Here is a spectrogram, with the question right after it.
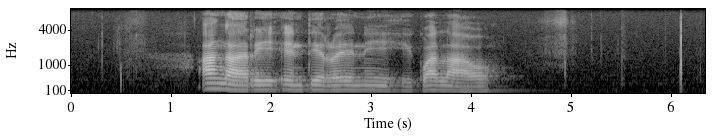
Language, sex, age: Tsonga, male, 22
